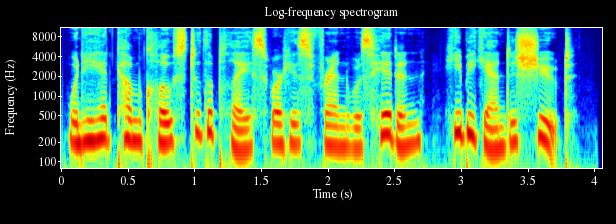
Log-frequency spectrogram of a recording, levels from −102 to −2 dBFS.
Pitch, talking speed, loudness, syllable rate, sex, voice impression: 200 Hz, 250 wpm, -17 LUFS, 5.8 syllables/s, female, very feminine, middle-aged, thin, tensed, slightly powerful, dark, hard, very clear, fluent, slightly raspy, cool, very intellectual, refreshing, very sincere, very calm, slightly friendly, very reassuring, slightly unique, very elegant, slightly wild, slightly sweet, kind, slightly intense, slightly modest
